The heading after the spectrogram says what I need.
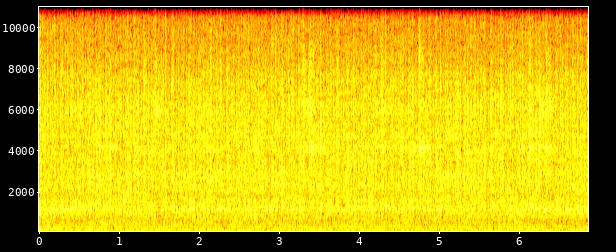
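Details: Oliver 66 diesel tractor at steady idle after an oil change to clear fuel-contaminated oil; a faint, uneven light tick underneath as a cracked fan blade catches the shroud, later breaking right off.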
